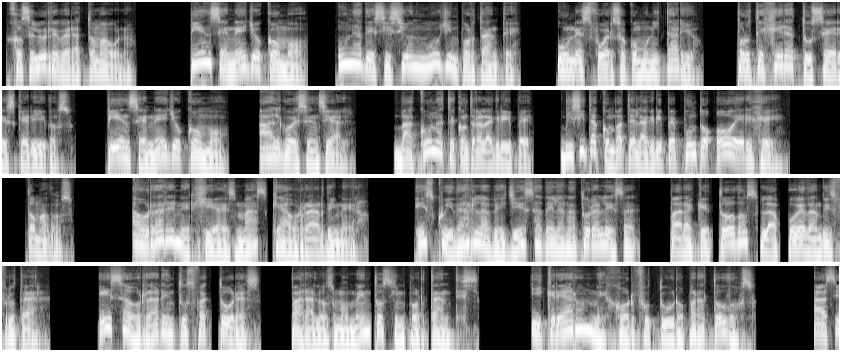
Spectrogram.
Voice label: spanish voice over male commercial; İspanyolca Seslendirme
